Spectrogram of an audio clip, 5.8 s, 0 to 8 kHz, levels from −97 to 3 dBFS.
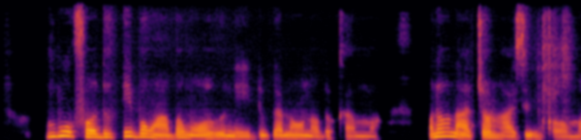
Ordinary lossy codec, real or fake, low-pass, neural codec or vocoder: none; fake; none; codec, 16 kHz, 0.9 kbps, LongCat-Audio-Codec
